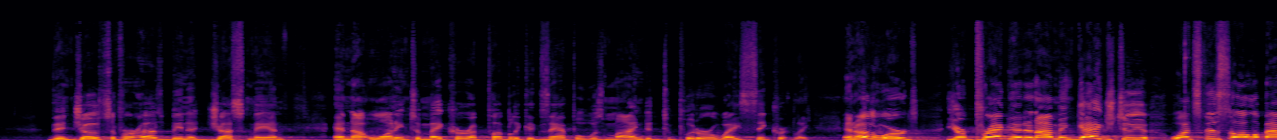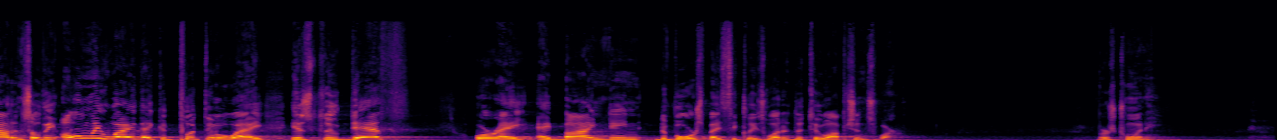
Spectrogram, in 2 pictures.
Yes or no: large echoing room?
yes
